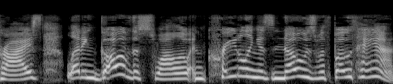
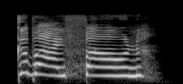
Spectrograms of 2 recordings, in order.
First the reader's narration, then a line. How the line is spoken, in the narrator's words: Robin cries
